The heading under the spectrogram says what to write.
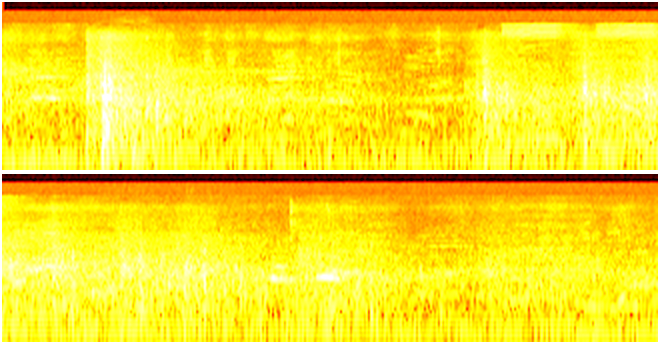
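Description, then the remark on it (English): A few sharp gunshots ring out at irregular intervals, the first one loudest, over a steady backdrop of noisy commotion and indistinct voices. The shots are fired into tents from a white car circling around. “A car's been circling around, shooting more uh, shooting more shots into tents.”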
